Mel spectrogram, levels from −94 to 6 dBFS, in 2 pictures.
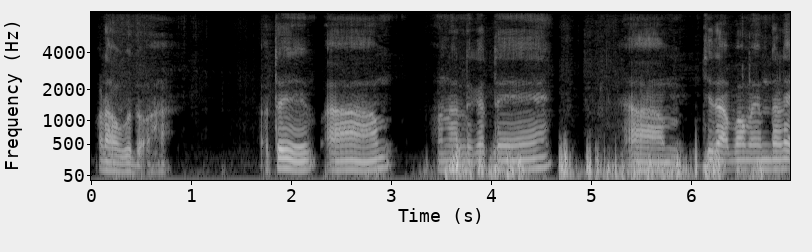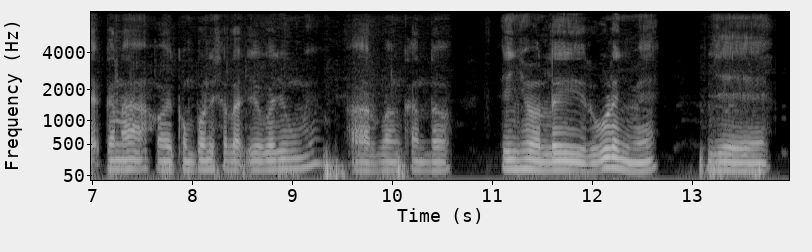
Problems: background sounds at intervals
